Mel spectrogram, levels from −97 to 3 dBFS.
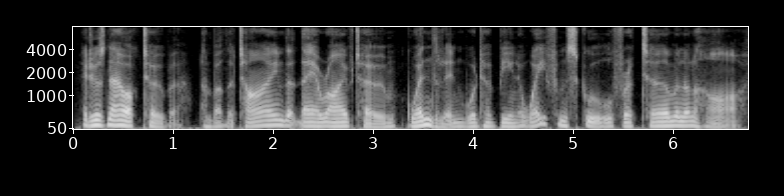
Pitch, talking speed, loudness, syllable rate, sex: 115 Hz, 220 wpm, -19 LUFS, 5.0 syllables/s, male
